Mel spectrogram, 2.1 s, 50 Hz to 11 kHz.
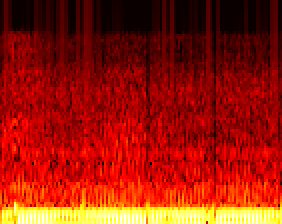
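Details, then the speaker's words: CFMOTO 675SS with a Team MSC ECU tune and full exhaust system, after a ride: a deep, slow, lumpy idle with a low thump and a slight stumble about twice a second; the idle sits unusually low, and the rider is unsure if that's normal. "The idle, it holds it very weirdly. That's pretty low. That's a pretty low idle. Huh. I don't know if that's normal."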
